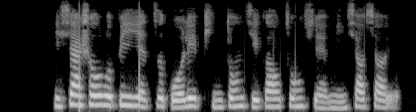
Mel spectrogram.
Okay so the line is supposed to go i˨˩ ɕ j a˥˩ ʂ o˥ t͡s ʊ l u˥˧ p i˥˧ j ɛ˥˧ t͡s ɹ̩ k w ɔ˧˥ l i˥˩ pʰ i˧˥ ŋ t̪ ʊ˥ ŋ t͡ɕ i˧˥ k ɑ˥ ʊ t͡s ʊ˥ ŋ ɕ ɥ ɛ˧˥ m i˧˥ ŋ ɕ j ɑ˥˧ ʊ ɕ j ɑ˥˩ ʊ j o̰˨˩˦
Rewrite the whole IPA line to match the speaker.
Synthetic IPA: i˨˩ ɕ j a˥˩ ʂ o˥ ʊ l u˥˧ p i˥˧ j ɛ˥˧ t͡s ɹ̩ k w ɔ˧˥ l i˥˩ pʰ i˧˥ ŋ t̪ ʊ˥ ŋ t͡ɕ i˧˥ k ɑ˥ ʊ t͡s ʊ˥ ŋ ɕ ɥ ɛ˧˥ m i˧˥ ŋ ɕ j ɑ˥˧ ʊ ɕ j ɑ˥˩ ʊ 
